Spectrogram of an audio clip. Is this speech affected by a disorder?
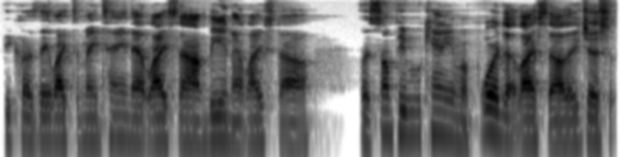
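No.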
